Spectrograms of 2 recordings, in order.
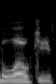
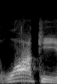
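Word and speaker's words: Lochie: I was calling him Loki forever. I mean, I don't know why, but I remember that people in the comments were like, his name is Lockie, like, right, you know, the pronunciation.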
